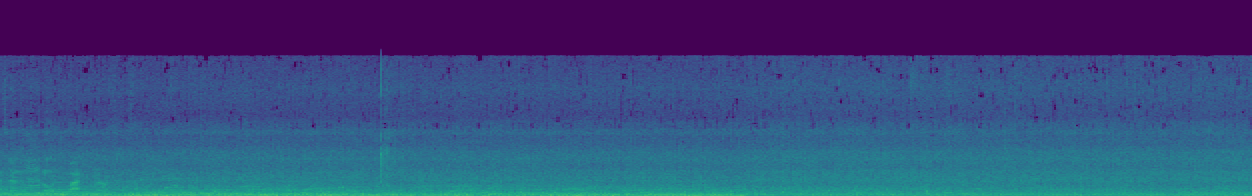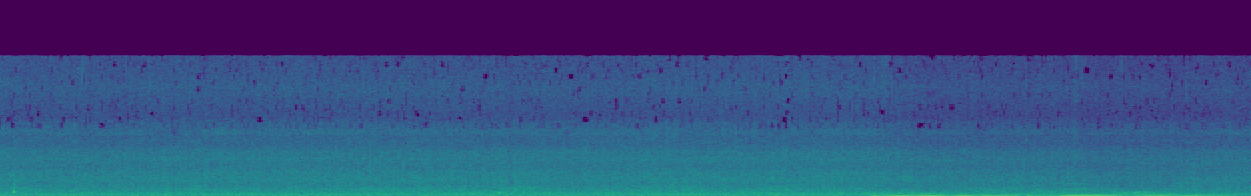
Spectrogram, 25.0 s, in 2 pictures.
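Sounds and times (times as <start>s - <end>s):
rain on a metal roof: 0.0s - 25.0s
low voice chanting: 19.8s - 25.0s.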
